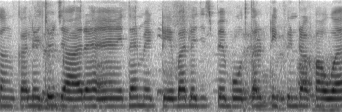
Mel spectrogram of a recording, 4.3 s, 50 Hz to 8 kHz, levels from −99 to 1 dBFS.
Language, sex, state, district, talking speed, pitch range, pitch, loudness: Hindi, female, Maharashtra, Mumbai Suburban, 250 wpm, 210-220 Hz, 215 Hz, -18 LUFS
